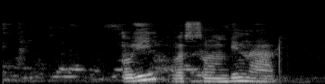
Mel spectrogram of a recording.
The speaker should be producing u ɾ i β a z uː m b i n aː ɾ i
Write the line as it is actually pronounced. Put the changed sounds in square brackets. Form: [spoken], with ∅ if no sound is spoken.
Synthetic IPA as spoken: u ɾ i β a [s] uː m b i n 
